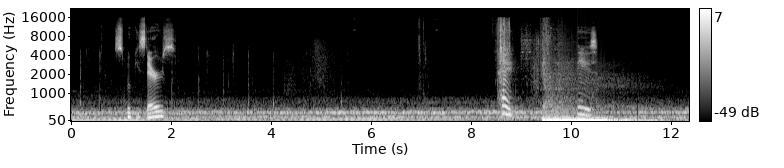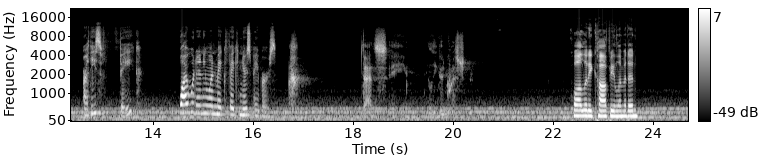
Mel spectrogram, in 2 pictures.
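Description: A young woman speaks in short bursts into a nearby microphone.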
